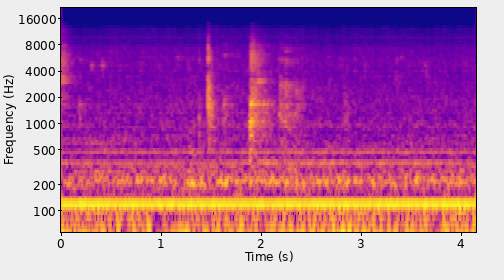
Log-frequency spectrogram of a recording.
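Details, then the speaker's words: Samsung DVE50M7450W dryer on empty cycle after heating repair (ran but would not heat). Steady, even low hum, constant drone, couple of light drum taps; running normally and heating again. "I can already hear it starting I can already feel it starting to get warmer"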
